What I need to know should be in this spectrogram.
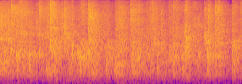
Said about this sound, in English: if we could give our muse Eric a round of applause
